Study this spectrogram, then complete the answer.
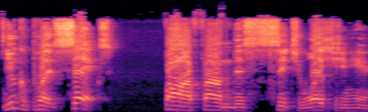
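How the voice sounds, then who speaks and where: A loud man speaks at a fairly slow pace in a bright, sharp, animated tone. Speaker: podcast host. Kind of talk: motivational monologue.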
